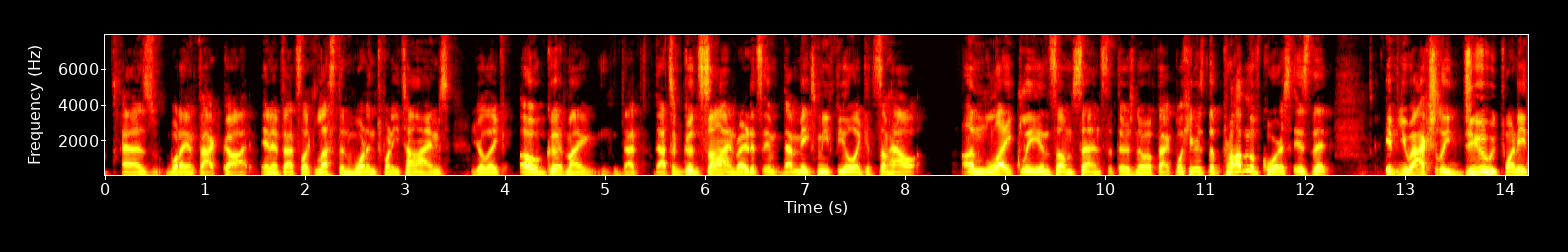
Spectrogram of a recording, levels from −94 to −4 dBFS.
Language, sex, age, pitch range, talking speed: English, male, 30-49, 115-150 Hz, 240 wpm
